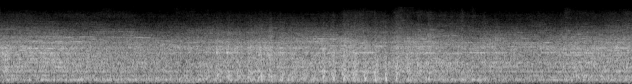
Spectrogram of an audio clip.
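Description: Double-stack intermodal well cars rolling past: a steady, loud rumble of steel wheels on rail with a dense run of rapid clicks.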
